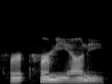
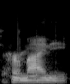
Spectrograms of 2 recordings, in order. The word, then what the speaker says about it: Hermione: the Harry Potter books I always thought it was her Kermie on e and then those movies came out and his Hermione and it blew my mind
